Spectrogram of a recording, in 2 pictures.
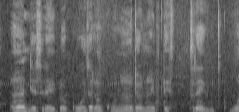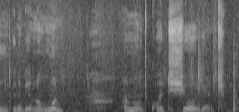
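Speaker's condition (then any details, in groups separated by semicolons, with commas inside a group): Cerebral palsy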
